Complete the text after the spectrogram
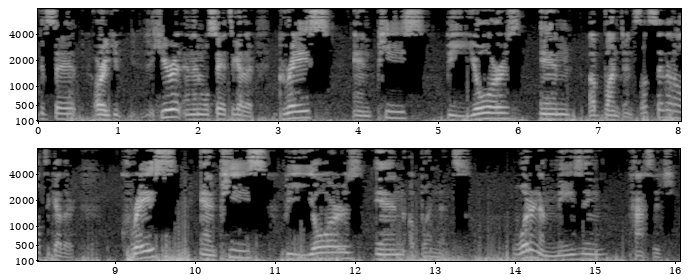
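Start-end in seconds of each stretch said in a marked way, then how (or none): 3.0-7.5 very slow, word-by-word verse recitation; solemnly measured, drawn-out reading. Shown as a demonstration. Recites verse for congregation to repeat. 9.1-13.4 slow, loud congregational recitation; drawn out and projected for all to join; leading group recitation. Shown as a demonstration. Leads congregation saying verse together.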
